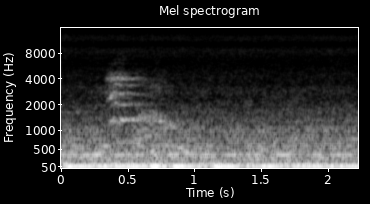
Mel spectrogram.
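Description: Harbor Breeze Bella Vista 44-inch ceiling fan running with a steady low hum and a faint tone that pulses several times a second. About half a second in there is one short, high, wavering cry.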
